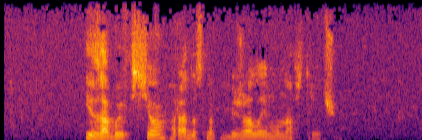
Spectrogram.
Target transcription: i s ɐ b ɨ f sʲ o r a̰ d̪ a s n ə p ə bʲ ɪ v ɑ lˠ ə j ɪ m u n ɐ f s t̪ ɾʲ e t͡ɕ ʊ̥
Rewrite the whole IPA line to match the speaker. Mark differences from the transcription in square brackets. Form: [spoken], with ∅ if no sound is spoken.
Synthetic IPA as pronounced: i [z] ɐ b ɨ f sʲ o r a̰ d̪ [ə] s n ə p ə bʲ ɪ [ʐ] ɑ lˠ ə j ɪ m u n ɐ f s t̪ ɾʲ e t͡ɕ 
